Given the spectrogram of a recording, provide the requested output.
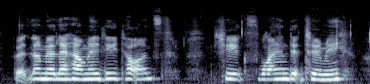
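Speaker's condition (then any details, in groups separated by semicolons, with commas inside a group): Cerebral palsy (athetoid); fatigue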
